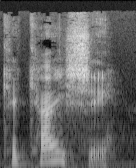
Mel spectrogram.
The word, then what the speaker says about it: Kekkaishi: Och vi börjar med Lotta här som ville ta upp Kekkaishi, eller hur man uttalar det. – Mm, det var faktiskt ganska bra.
